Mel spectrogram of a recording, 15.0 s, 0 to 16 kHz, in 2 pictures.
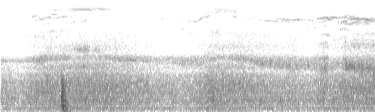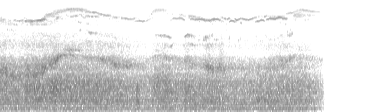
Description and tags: This is a sound make from someone whistling to sound like wind. It sounds like wind coming in through a crack under a door or a window. It was recorded on a tascam DR-40 and further manipulated in Reaper.
Whirring, Wind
